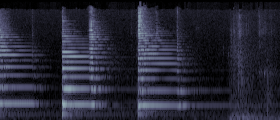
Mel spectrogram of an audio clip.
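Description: Separate plucked notes on a guitar, fretted with the finger slightly too far from the fret, each ringing out and decaying with a faint buzzy, unclean edge. A soft rustle of handling noise follows; there is no talking.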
